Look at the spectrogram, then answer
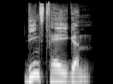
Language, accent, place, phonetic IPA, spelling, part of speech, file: German, Germany, Berlin, [ˈdiːnstˌfɛːɪɡəm], dienstfähigem, adjective, De-dienstfähigem.ogg
- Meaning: strong dative masculine/neuter singular of dienstfähig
